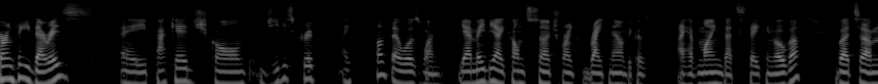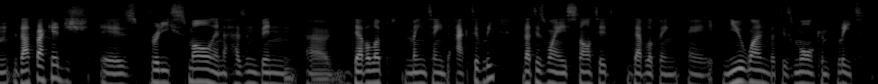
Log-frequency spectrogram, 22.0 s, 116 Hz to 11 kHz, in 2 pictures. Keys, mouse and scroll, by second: 0.0-3.6 typing, 7.9 Escape.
